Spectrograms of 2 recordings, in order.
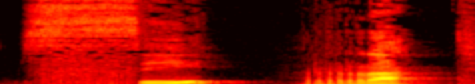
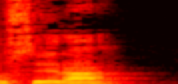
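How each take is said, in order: First: "será" in two parts, se... rá; syllable by syllable. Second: Said in the usual way. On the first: Shown as a demonstration. Teacher dividing a word for the class, syllable by syllable. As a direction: separate "será" with a clear pause after se. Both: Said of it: "Se eu separo será".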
